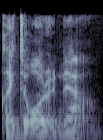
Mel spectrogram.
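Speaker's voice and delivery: usual speaking voice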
